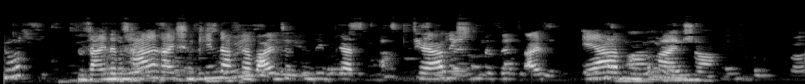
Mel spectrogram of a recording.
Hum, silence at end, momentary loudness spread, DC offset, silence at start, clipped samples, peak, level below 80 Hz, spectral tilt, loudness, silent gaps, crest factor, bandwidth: none; 0 s; 15 LU; under 0.1%; 0.05 s; under 0.1%; 0 dBFS; -66 dBFS; -2.5 dB/octave; -15 LUFS; none; 16 dB; 9.2 kHz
